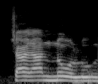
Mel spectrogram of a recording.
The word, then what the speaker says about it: Çalhanoğlu: Çalhanoğlu, né? Às vezes não pronuncia o G.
